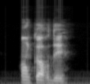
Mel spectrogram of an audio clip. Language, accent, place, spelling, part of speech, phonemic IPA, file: French, France, Lyon, encorder, verb, /ɑ̃.kɔʁ.de/, LL-Q150 (fra)-encorder.wav
- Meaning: to rope up, connect with a rope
